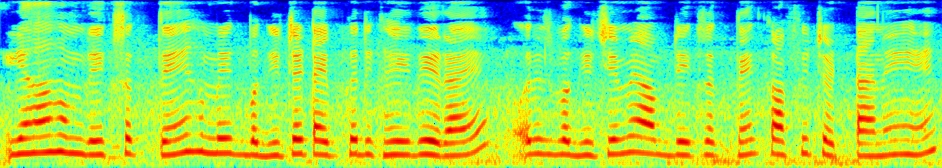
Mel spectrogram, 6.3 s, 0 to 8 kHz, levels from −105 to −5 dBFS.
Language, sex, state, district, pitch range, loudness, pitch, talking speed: Hindi, female, Rajasthan, Jaipur, 240-265 Hz, -18 LUFS, 245 Hz, 240 wpm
